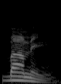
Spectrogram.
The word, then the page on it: baaminy: Noongar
